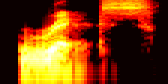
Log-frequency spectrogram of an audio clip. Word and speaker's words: Rixx: with dicks um so what rhymes with dicks is Ricks and she says holder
